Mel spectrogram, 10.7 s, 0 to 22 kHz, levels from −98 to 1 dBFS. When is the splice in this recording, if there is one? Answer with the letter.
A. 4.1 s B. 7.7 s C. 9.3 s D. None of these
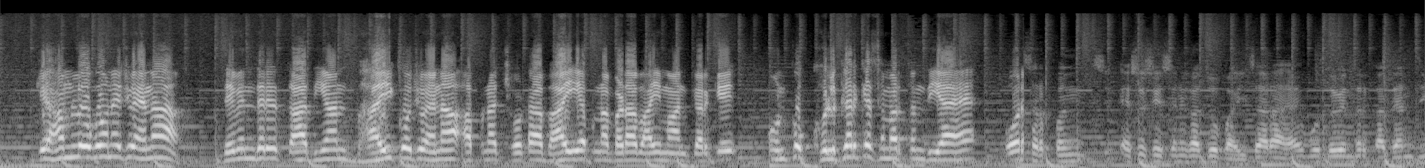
B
